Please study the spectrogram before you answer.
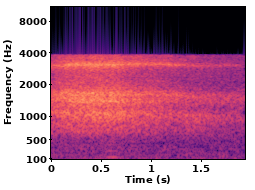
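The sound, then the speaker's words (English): A deep breath during a guided breathing exercise: a soft, airy rush that swells early and then slowly fades. It is faint and alone, with no talk. “Another deep breath in and out.”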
